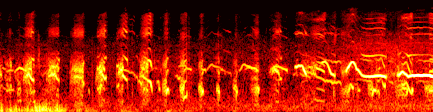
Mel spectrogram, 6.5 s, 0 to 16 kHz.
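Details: Litter of 18-day-old Dogo Canario puppies, sired by Mirko De Atlantida Can out of Annie v.d. Pretorianern; rapid run of short whining squeaks, several per second, ending in longer high wavering whines.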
